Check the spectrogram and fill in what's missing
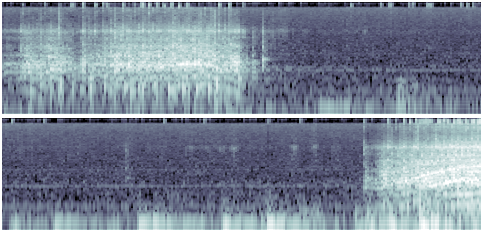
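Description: A sewing machine stitches a quarter-inch seam on a quilt block, whirring steadily for a couple of seconds, pausing quietly with faint handling, then starting up loud again near the end.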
